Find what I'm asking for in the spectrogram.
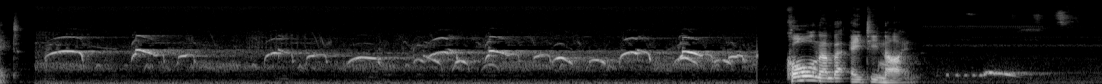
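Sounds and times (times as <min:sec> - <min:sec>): birds calling: 0:00.4 - 0:07.6, 0:09.4 - 0:10.8.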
